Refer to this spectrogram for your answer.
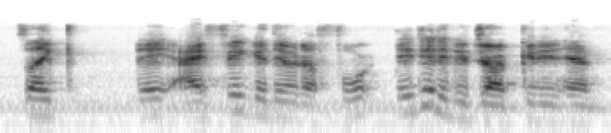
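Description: Fast, sharp-voiced male podcast host, chatty, heard over a muffled phone line. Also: on the high side. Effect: over a phone call. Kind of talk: casual sports chat.

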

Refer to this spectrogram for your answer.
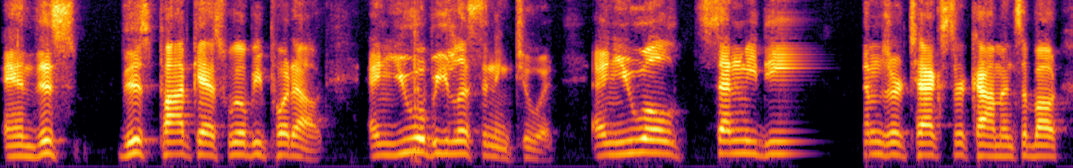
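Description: A drunk man hosts a fan livestream in a bright, forceful voice, pitched a little high. He rambles and swears with exasperation, and the sound is close and dry. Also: steady tone, normal speed, no room sound. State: drunk, tipsy. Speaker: host of a sports fan livestream. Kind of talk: rambling livestream rant about basketball.

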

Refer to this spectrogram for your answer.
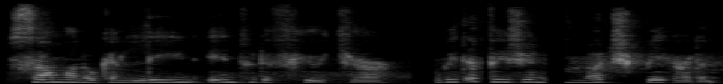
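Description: A woman with a Dutch accent speaking earnestly as a podcast guest, phrasing deliberately in short pieces. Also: mid-range voice, a little hiss or hum. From Netherlands. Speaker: guest co-host, leadership coach. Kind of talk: podcast interview talk. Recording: dull lo-fi audio.

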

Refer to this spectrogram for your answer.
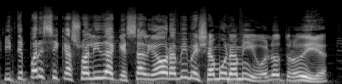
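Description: A man's voice: very high-pitched, racing, faint music behind. A young man with a Rioplatense accent hosting a show, ranting sarcastically in a monologue. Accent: Rioplatense Spanish. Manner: sarcastic, animated, mocking voices. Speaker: host.

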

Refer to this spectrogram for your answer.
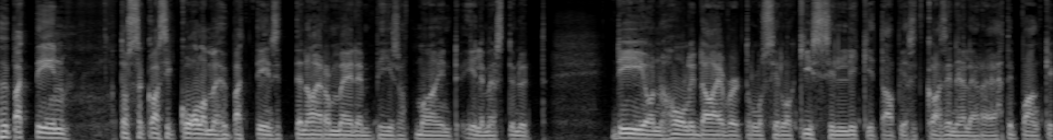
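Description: Deep-voiced opinionated male podcaster. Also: no echo, studio quality. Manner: opinionated, nostalgic, sarcastic asides. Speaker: podcast host. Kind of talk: casual monologue.

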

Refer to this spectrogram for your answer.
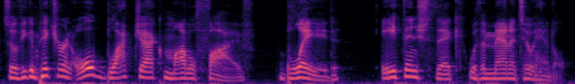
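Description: A man's voice: medium pitch, big pitch swings, normal speed. A man co-hosting a podcast who agrees readily, answers listener questions and chats casually. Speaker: podcast co-host.

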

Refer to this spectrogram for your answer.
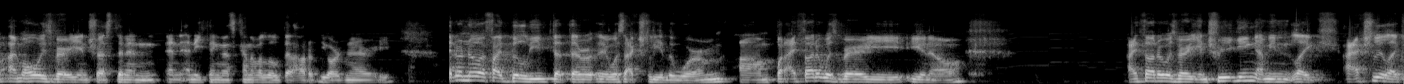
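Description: A man's voice: medium pitch, fairly quick, soft background music. A man, a filmmaker being interviewed, talking hesitantly with many fillers and restarts. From Iceland. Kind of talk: casual interview.

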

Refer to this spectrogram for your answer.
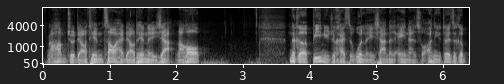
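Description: A man's voice: sits low, fast, no echo, studio quality. A young man hosting a podcast, telling a story in casual chat and acting out the quoted lines. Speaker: podcast host.

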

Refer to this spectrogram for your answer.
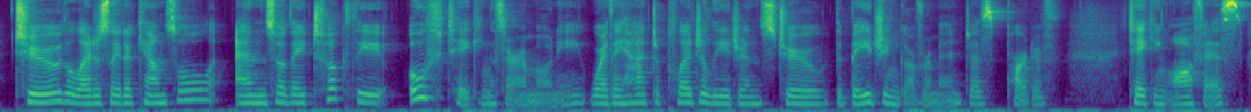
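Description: A woman correspondent explaining events in a measured way on a news podcast. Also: mid-range voice, vocal fry, a little mellow. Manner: measured, explanatory, occasional restarts. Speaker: correspondent guest.

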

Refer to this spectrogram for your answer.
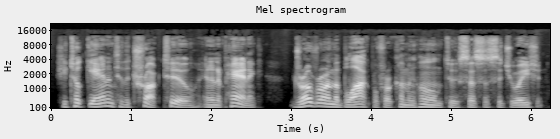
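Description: A man co-hosting a podcast, reading a true crime story from a script in a measured way. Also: lowish voice, a bit bright, dry recording, studio quality. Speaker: podcast co-host.

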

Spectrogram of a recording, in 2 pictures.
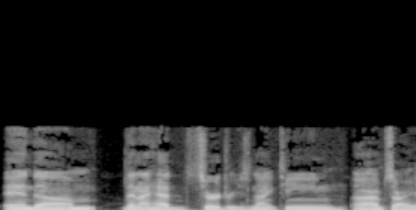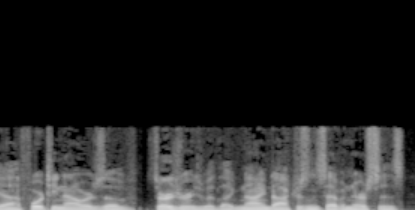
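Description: A veteran guest in his thirties tells his story with self-mocking humor, moving from jokes to earnest interview talk. His voice sits low and a little mellow at a moderate pace, with no echo.

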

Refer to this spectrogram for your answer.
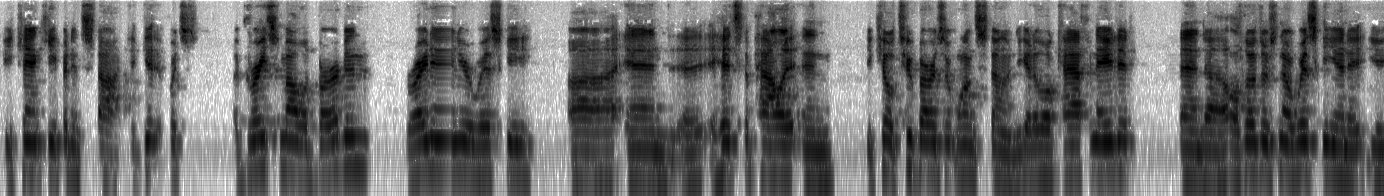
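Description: A man with a Philadelphia accent, a coffee roaster guest chatting casually and haltingly. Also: a little high, sharp tone, lo-fi sound. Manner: hesitant, full of fillers. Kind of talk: casual chat.

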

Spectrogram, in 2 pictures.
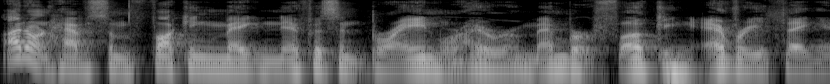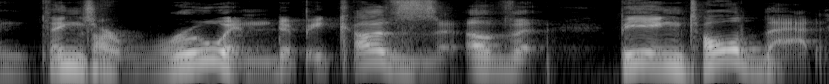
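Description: Casual podcast co-host, male, lower voice, swears freely, rambles enthusiastically. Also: expressive, a little slow, breathy edge. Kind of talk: casual chat.

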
